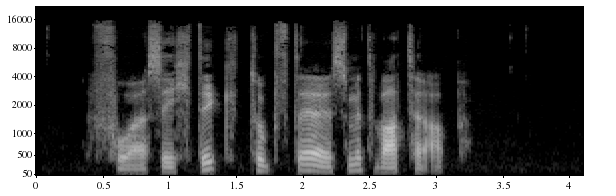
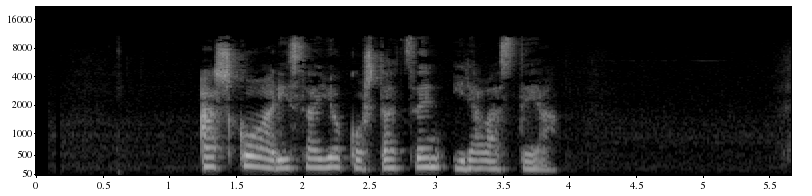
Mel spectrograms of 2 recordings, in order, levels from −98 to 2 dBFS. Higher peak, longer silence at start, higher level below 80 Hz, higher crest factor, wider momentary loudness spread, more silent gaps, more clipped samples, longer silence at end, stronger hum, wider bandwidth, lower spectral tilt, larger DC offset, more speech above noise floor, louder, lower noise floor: first, -8 dBFS vs -20 dBFS; second, 0.45 s vs 1.25 s; first, -80 dBFS vs under -90 dBFS; about the same, 24 dB vs 20 dB; first, 12 LU vs 9 LU; neither; neither; second, 0.9 s vs 1.8 s; neither; first, 15.5 kHz vs 11 kHz; about the same, -2.5 dB/octave vs -3.5 dB/octave; neither; first, 48 dB vs 41 dB; first, -30 LUFS vs -37 LUFS; about the same, -79 dBFS vs -78 dBFS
